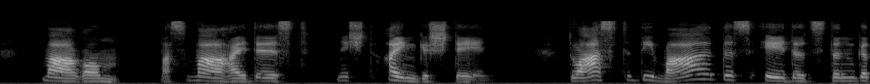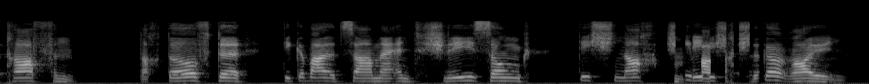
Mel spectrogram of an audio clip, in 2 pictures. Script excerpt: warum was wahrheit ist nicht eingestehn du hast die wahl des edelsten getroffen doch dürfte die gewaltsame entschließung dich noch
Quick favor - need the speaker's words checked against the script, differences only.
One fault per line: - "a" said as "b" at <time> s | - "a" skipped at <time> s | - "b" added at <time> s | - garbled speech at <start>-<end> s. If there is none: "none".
- garbled speech at 15.4-16.3 s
